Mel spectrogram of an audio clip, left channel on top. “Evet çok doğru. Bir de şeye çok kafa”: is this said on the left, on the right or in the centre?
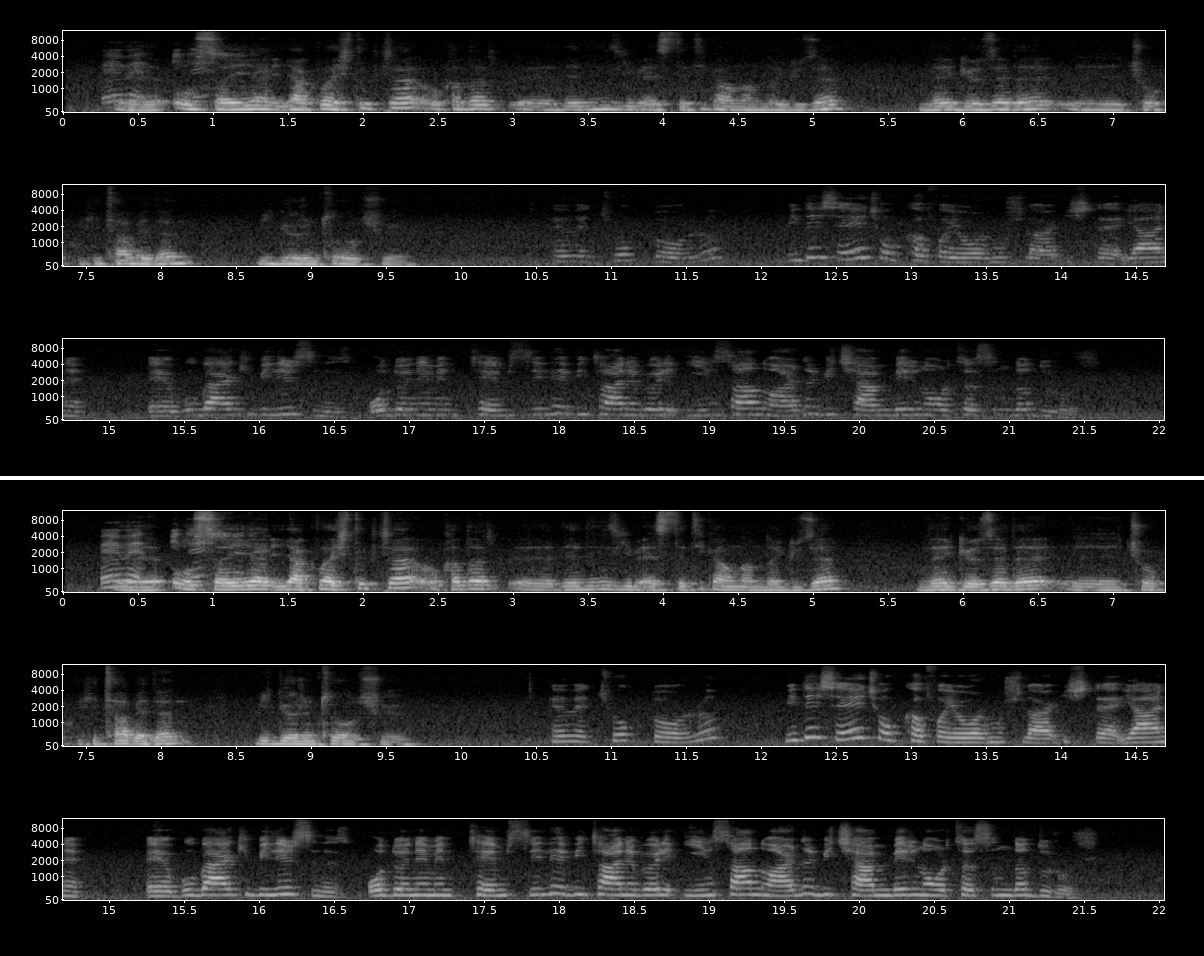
Right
